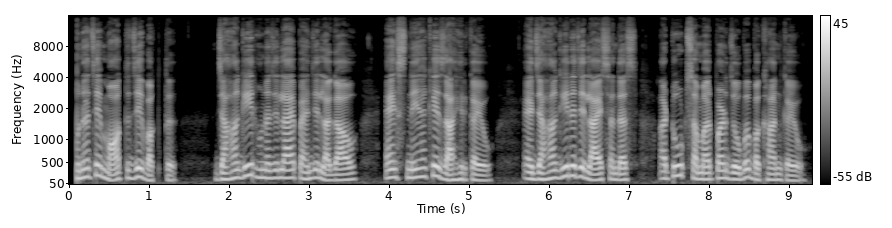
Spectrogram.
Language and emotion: Sindhi, neutral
